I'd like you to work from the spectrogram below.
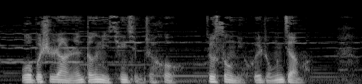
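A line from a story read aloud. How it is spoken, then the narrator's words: Even, moderate voice. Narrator (Chinese): 荣寒生…声音不高不低的说道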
